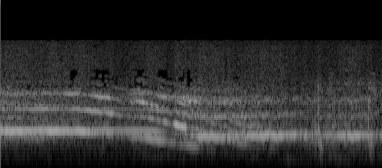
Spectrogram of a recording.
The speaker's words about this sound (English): Above them on the bank, at the edge of the circle of light from the overhead street lamp, the bushes still wave slightly in the wake of Augie's flight from the blare of police sirens as two patrol cars come hurtling out of the night.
